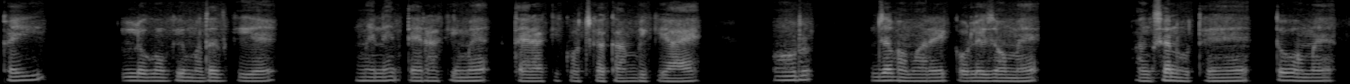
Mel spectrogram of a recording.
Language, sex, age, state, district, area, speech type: Hindi, male, 18-30, Rajasthan, Jodhpur, rural, spontaneous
